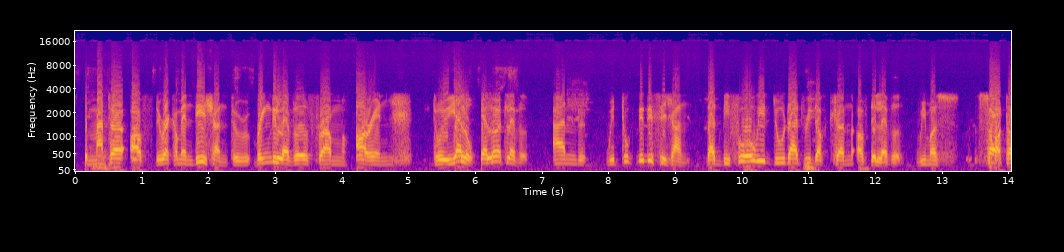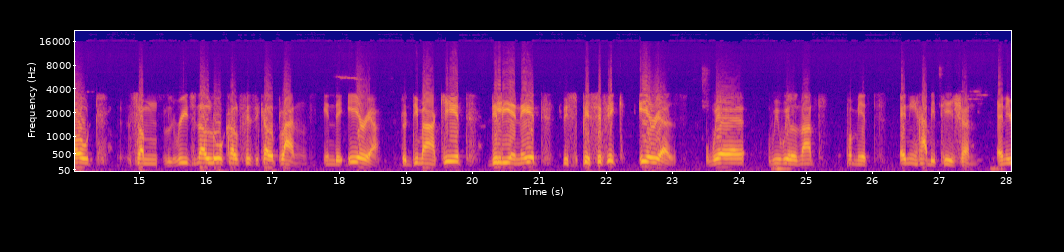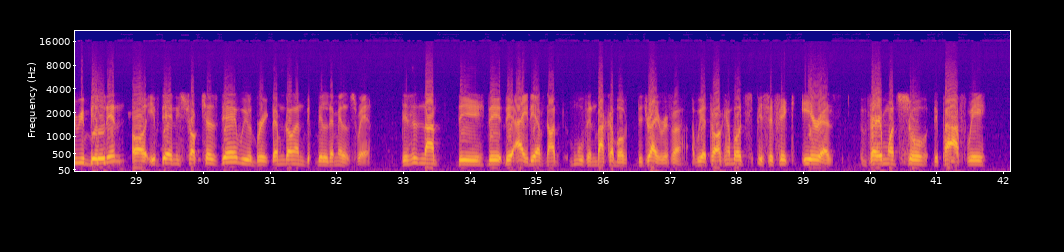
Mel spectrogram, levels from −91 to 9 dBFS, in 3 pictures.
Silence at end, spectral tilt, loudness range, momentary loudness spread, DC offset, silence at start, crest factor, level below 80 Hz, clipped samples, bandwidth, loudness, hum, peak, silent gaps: 0.4 s; -5 dB/octave; 3 LU; 12 LU; under 0.1%; 0.15 s; 12 dB; -46 dBFS; under 0.1%; 17.5 kHz; -13 LUFS; none; -2 dBFS; none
